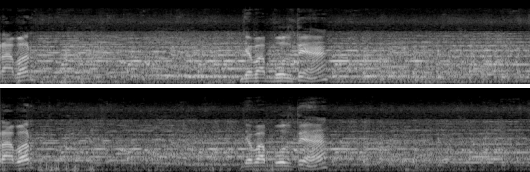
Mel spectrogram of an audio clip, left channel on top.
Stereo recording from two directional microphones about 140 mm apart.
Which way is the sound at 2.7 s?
25° right (ahead or behind).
